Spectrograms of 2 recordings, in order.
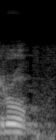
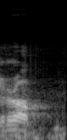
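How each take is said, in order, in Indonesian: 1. Suku kata ini diucapkan dengan vokal 'u'. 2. Suku kata ini diucapkan dengan vokal 'a'. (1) "Tetap depan juga. Jadi matikan dengan kaf. Jadi bunyi ruk" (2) "Jangan jumpa ya beruku jadi rock pula. ... salah lah"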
